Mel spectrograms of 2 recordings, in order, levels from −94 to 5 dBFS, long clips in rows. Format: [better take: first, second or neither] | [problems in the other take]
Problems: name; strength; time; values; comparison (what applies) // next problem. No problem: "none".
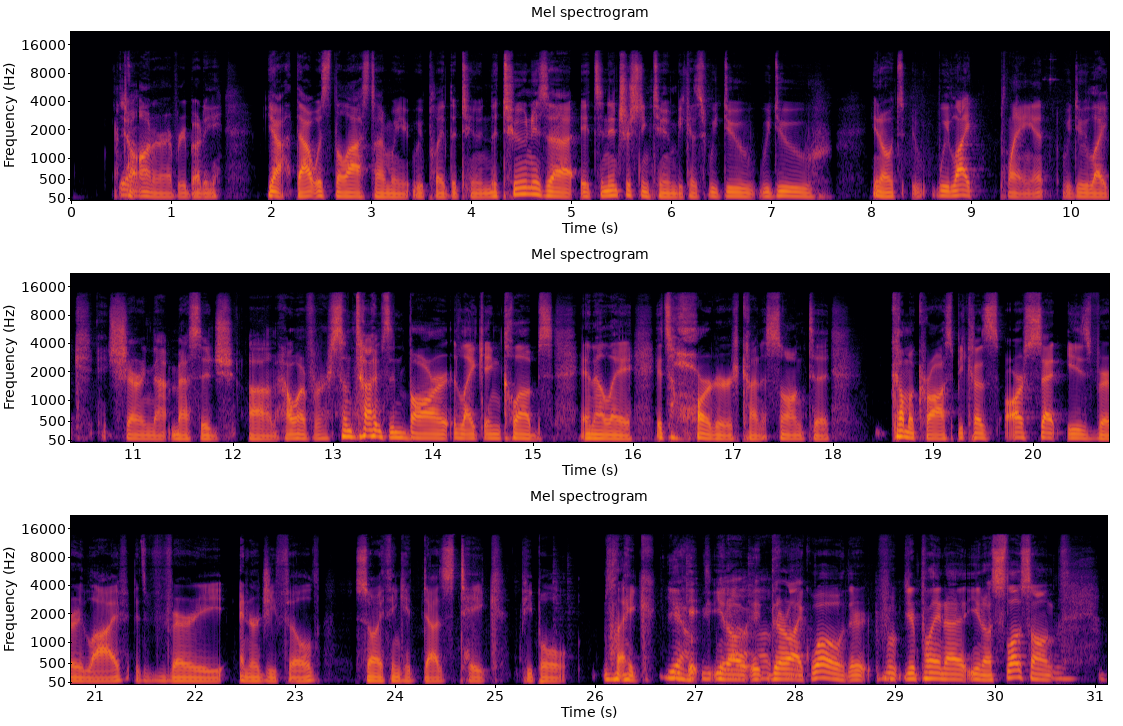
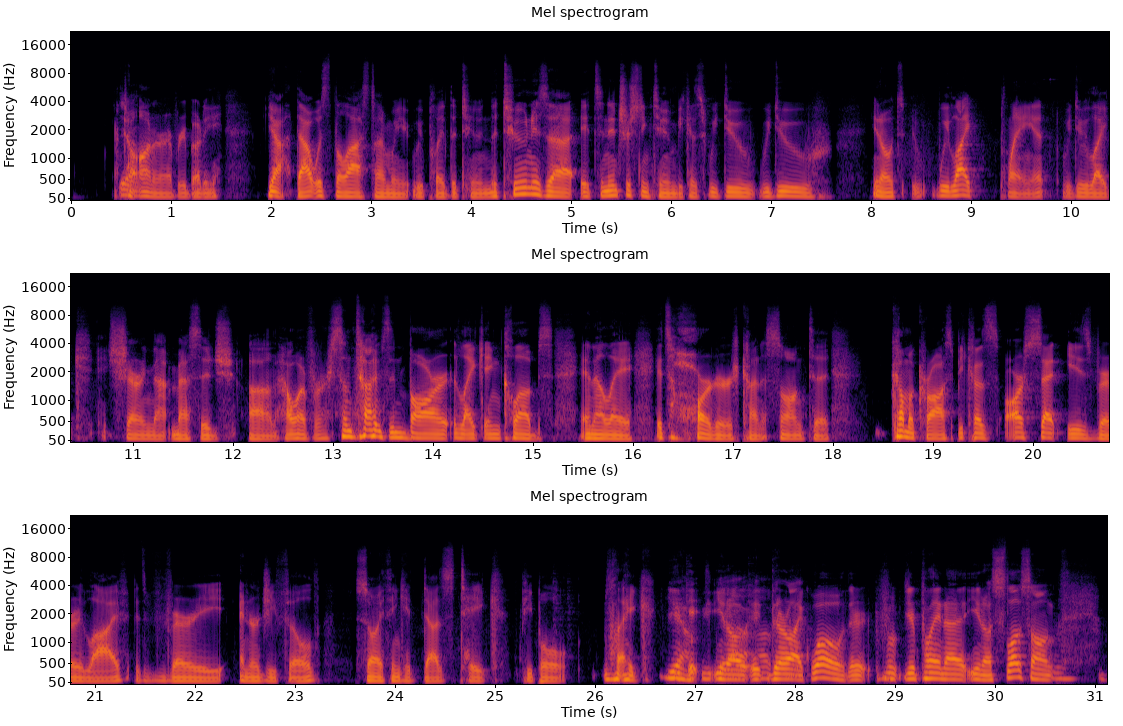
first | muffled; slightly; fading above 2.5 kHz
